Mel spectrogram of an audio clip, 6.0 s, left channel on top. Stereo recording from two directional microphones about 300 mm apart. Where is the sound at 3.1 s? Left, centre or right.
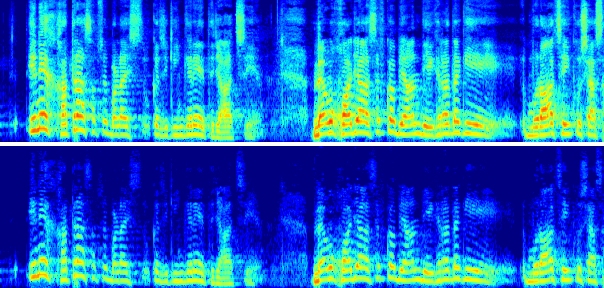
Centre.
